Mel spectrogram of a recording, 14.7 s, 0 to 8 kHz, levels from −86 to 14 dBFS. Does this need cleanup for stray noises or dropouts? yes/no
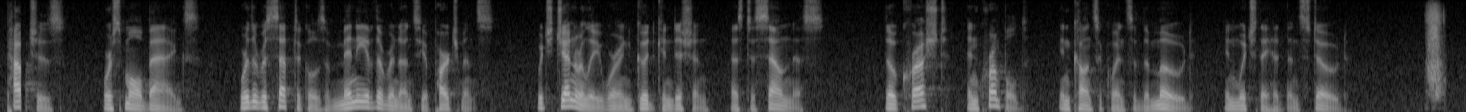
yes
